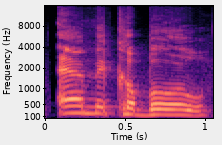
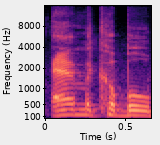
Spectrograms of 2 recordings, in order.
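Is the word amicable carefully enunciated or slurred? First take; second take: carefully enunciated; slurred. First: Each syllable of the word is clearly articulated. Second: The word is run together and not clearly articulated. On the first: The speaker calls it right. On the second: The speaker calls it wrong.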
